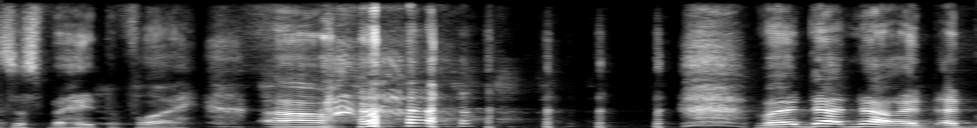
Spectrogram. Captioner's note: laughs; attendees laughing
